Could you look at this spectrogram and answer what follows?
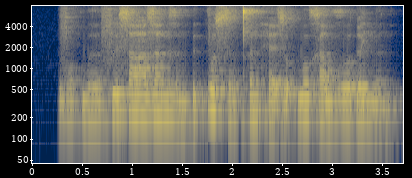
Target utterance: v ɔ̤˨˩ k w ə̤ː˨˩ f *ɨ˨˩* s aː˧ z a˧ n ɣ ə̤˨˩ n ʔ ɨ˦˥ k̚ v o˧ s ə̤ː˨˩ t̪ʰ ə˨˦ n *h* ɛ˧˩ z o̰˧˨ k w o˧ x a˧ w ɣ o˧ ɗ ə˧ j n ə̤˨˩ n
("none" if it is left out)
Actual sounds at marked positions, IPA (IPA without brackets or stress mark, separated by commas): ɨ˧, h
